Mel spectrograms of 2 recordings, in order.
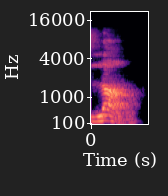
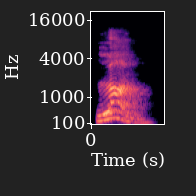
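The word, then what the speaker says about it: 龙: And you even pronounce it the same way as this, lung, all right, with a U sound, lung, not lang or long with a O. You pronounce it the same freaking way, which is lung, all right, as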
